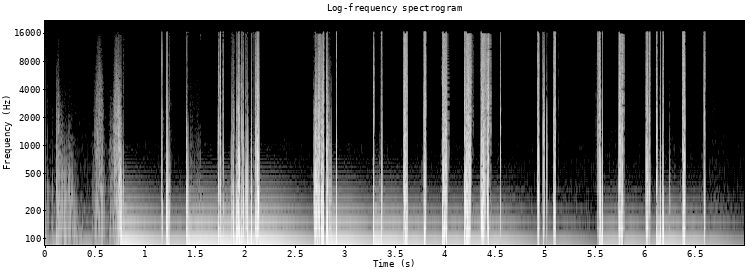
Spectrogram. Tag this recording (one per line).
cracle
electric
microphone
noise
zap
